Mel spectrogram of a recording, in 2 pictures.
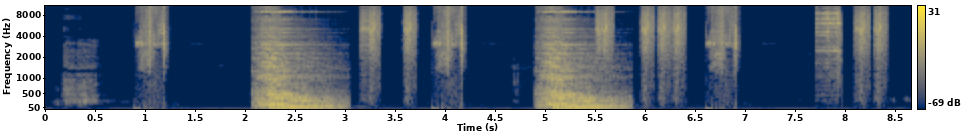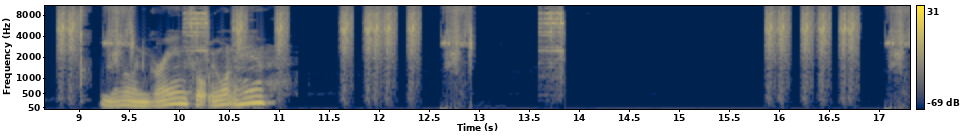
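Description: Short electronic menu clicks and blips sound again and again.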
